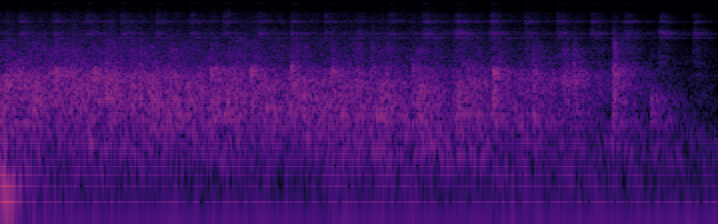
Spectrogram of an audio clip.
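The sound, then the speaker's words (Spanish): Sustained audience applause for the actors, a dense crackle of many hands clapping at a steady level for several seconds, with no voices over it. “Un aplauso fuerte, denles un aplauso bien fuerte.”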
